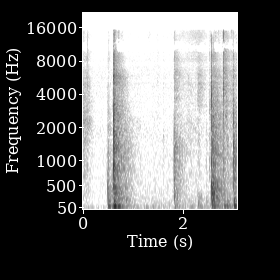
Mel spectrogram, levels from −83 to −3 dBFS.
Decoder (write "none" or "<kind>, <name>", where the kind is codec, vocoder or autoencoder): vocoder, BigVGAN v2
